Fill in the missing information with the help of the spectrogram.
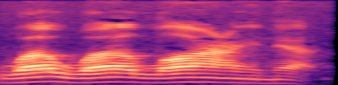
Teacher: രണ്ട് വാവുണ്ട്, അത് ചുണ്ട് കൂർപ്പിച്ചിട്ടാണ് പറയേണ്ടത്. വവളഅന.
